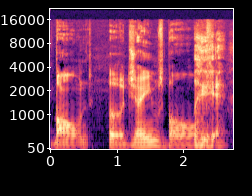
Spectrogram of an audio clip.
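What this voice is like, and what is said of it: Daniel Craig James Bond impression. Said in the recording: “Let's do his voice again.”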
